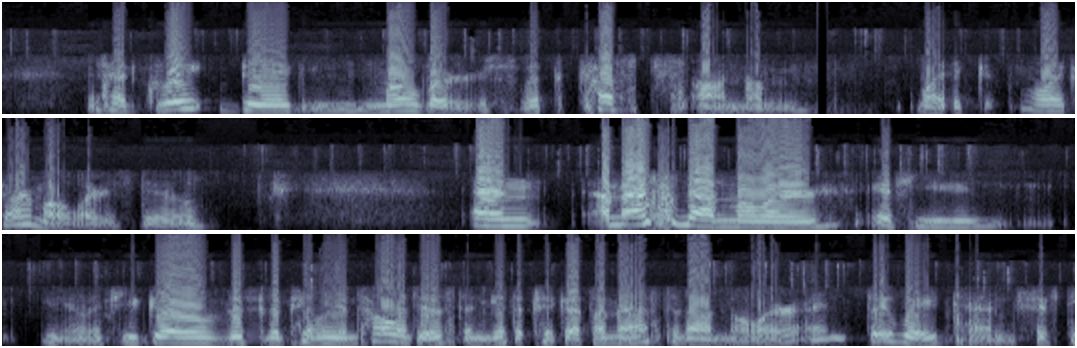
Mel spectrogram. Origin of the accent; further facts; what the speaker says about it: Chicago, Illinois, United States; I grew up in Chicago, and I was a very frustrated kid because I wanted to be out in the wild.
